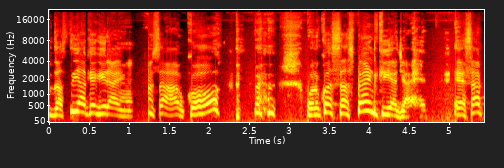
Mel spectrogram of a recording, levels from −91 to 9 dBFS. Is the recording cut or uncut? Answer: cut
